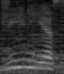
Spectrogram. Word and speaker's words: genius: ஏன்னா ஜே அப்படின்னு தான் நான் சொல்லியிருந்தேன் இல்லையா, ஜிஇ வரும்போது இந்த இடத்துல நம்ம இதை ஜீனியஸ் அப்படின்னு ப்ரொனவுன்ஸ் பண்ணுறோம்.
